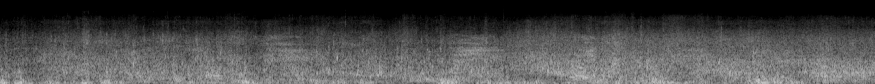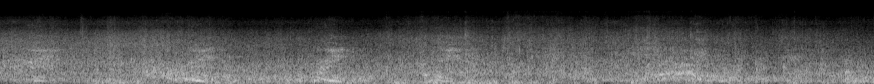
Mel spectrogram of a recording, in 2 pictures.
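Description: Sea surf surging and washing around rocks and a kayak, with splashing from paddle strokes and wind buffeting the microphone.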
